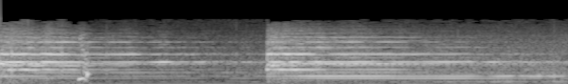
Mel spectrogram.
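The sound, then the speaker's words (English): A large bell tolls with a rich, sustained ring, struck twice: the first strike fades slowly and a second, equally loud strike lands midway, its deep hum lingering to the end. “Listen to that bell.”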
